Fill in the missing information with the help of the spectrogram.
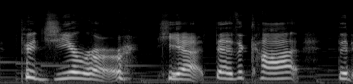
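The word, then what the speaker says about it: Pajero: um which is marketed uh it's it's pronounced Pirro here there's a car that is marketed and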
